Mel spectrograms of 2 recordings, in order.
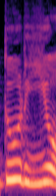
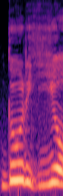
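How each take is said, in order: Both takes have the same delivery.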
